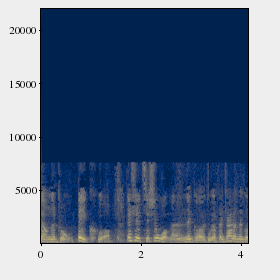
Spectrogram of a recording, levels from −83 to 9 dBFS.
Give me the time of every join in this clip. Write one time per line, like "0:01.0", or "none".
none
